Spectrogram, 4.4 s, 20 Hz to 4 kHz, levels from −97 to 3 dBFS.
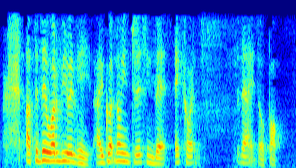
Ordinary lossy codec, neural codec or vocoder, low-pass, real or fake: MP3, 24 kbps; codec, 16 kHz in and 24 kHz out, 0.6 kbps, FocalCodec, streaming, 2048 codes; 3.6 kHz; fake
